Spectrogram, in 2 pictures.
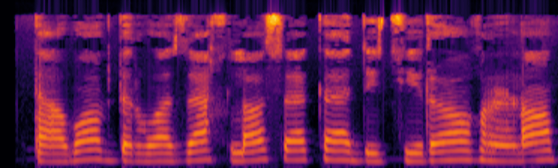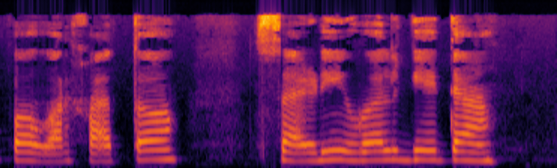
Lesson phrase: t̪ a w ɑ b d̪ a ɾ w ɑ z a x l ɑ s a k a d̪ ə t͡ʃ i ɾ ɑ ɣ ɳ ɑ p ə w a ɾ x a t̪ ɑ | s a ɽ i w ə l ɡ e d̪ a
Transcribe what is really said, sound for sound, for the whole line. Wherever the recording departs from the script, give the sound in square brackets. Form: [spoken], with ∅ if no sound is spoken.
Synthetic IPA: t̪ a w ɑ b d̪ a ɾ w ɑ z a x l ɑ s a k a d̪ ə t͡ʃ i ɾ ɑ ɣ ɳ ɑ p ə w a ɾ x a t̪ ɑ | s a ɽ i w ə l ɡ e d̪ a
